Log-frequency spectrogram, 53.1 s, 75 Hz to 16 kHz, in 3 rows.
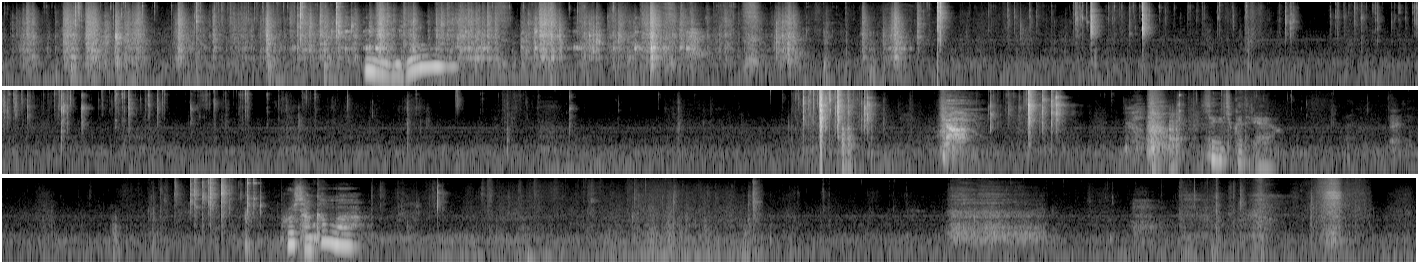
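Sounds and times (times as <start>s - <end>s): metal tools clicking and clinking: 0.0s - 10.1s, 10.7s - 11.8s, 30.0s - 31.1s, 37.5s - 38.7s.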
